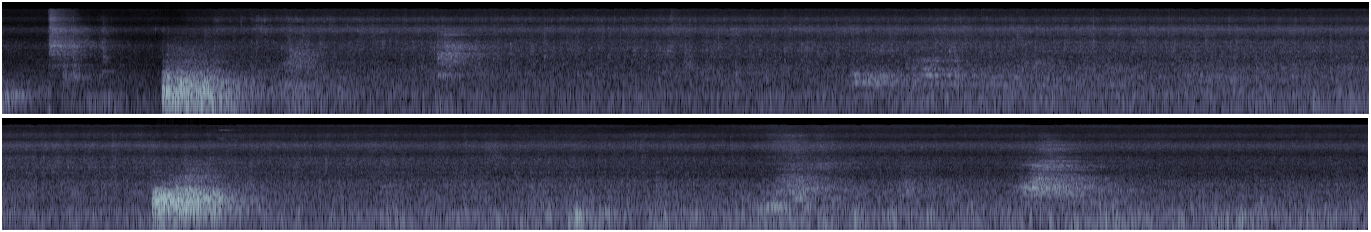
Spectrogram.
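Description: A filling machine hums steadily.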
